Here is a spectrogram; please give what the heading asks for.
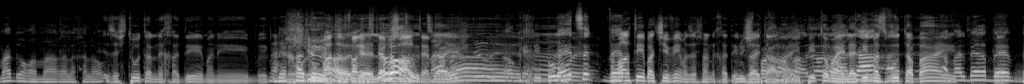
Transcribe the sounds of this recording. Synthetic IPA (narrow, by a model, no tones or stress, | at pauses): mad̪oʁamaʁalaaloezeʃt̪ut̪alneχad̪imanineaʃimat̪advaʁiʃleamaʁt̪emeajaaχibuesevmaʁt̪ibat͡ʃivimalzjɛʃlaneχad̪imzoajtaːʁavapit̪omajelad̪imazvut̪abaitalebe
